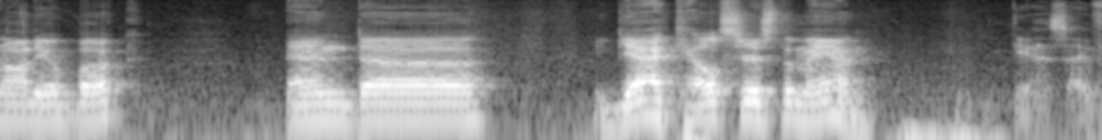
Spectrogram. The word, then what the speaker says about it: Kelsier: book and uh yeah keler is the man yes I've finally gotten them audience according to uh according to other audio books it's supposed to be like kelsier because it's it's French so um and no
